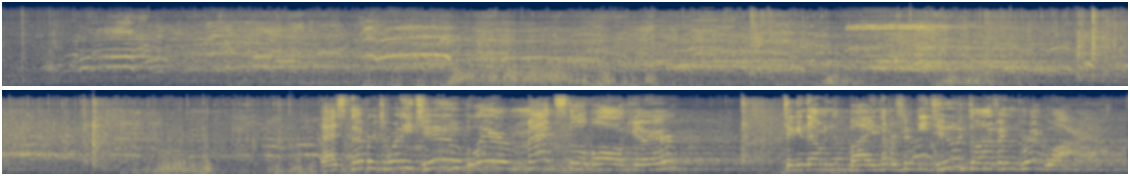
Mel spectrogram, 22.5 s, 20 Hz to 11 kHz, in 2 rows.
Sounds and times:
Run: 2.2 - 15.0
Speech: 13.9 - 18.1, 19.1 - 22.3.

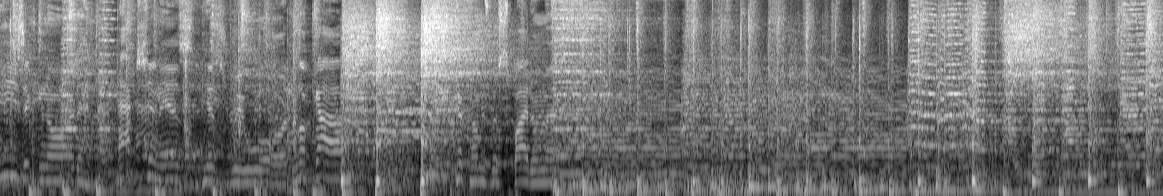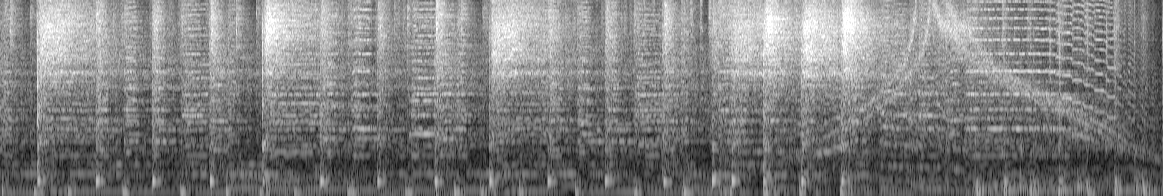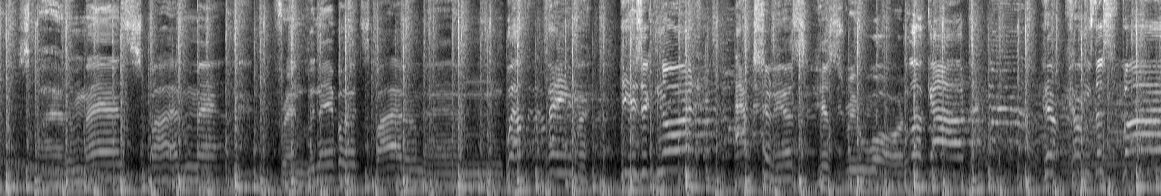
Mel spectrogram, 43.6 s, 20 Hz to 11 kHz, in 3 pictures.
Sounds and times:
Drum: 0.0 - 43.5
Drum kit: 0.0 - 43.5.

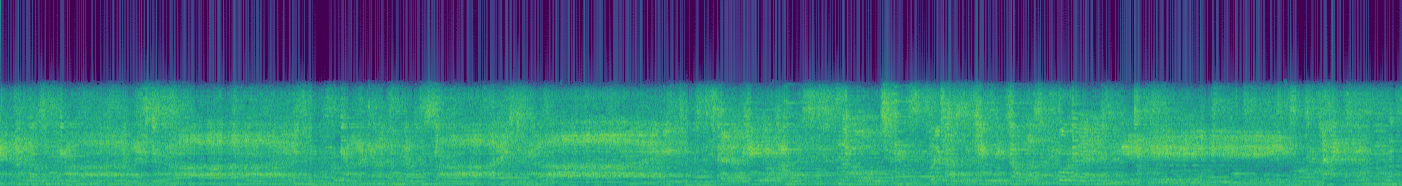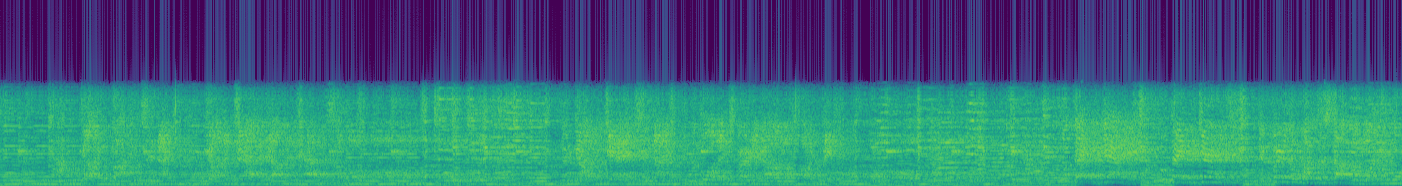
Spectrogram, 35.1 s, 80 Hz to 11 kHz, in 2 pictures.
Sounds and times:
Inside, large room or hall: 0.0 - 35.0
Music: 0.0 - 35.0.

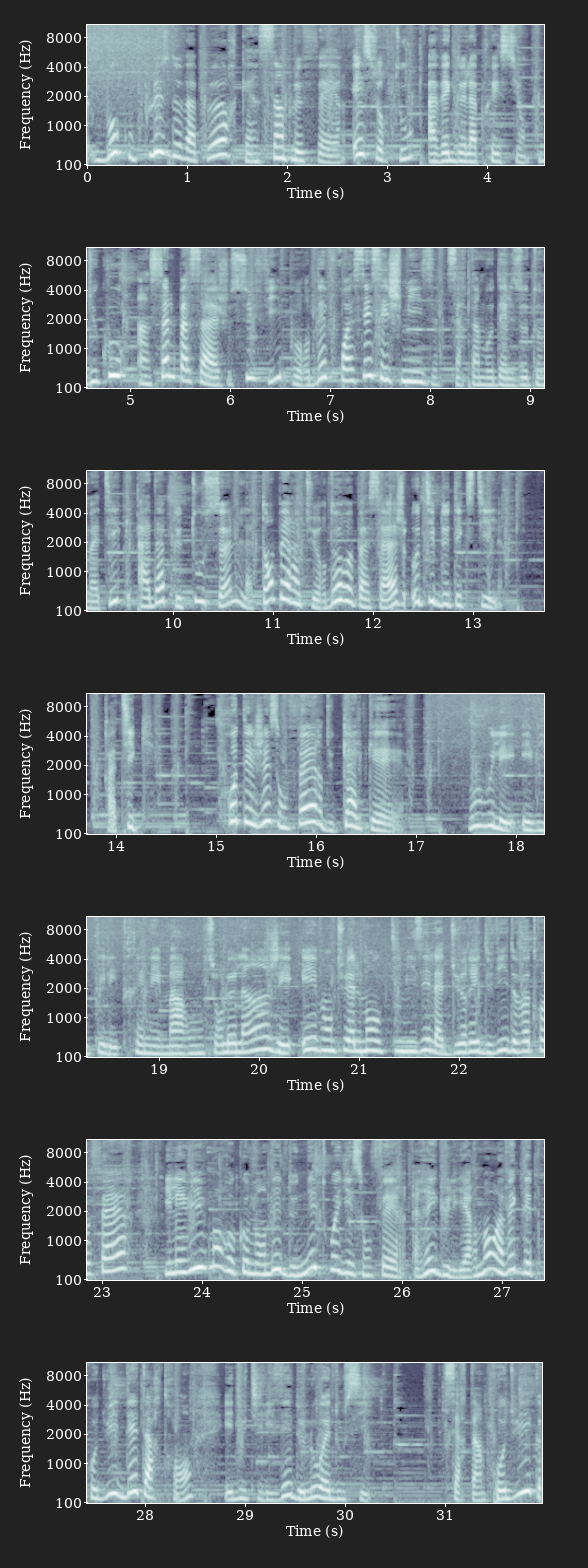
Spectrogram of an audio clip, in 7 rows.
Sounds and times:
Speech: 0.0 - 13.3, 13.9 - 14.4, 15.1 - 16.9, 17.6 - 30.3, 31.0 - 31.9
Music: 0.0 - 31.9.

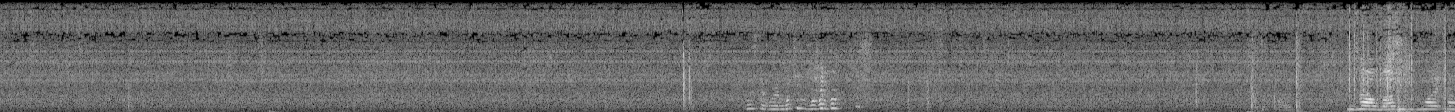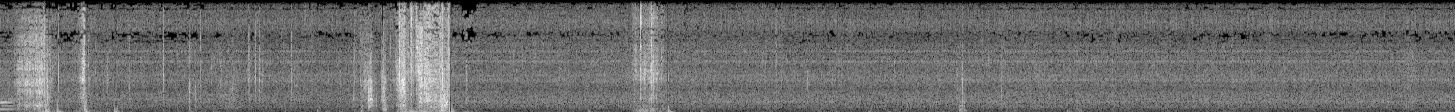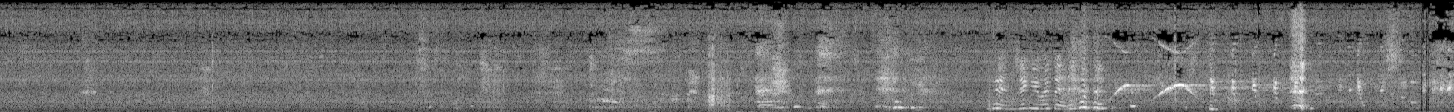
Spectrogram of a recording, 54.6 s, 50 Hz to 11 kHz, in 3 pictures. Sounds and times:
Speech: 9.3 - 10.8, 15.7 - 18.4, 48.7 - 49.8.

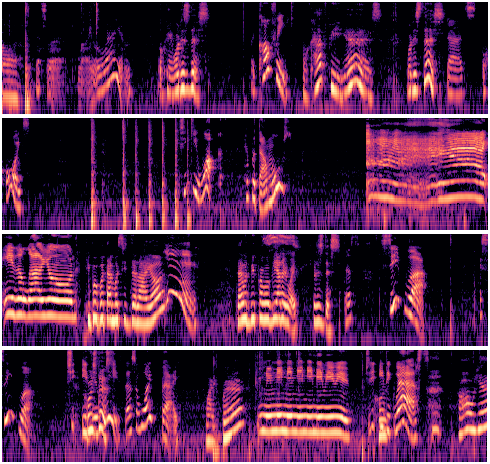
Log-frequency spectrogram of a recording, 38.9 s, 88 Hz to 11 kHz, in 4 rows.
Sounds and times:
Inside, small room: 0.0 - 38.8
Child speech, kid speaking: 0.6 - 3.4, 5.0 - 5.8, 8.8 - 10.3, 13.3 - 15.6, 17.6 - 21.0, 22.6 - 23.4, 26.2 - 28.0, 29.0 - 29.8, 30.4 - 32.8, 34.2 - 37.7.

